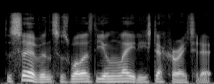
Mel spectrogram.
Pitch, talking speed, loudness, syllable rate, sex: 125 Hz, 280 wpm, -17 LUFS, 7.5 syllables/s, male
